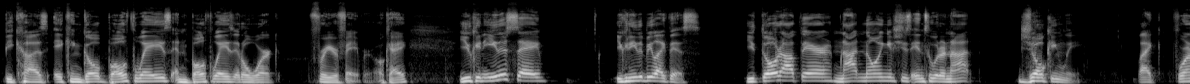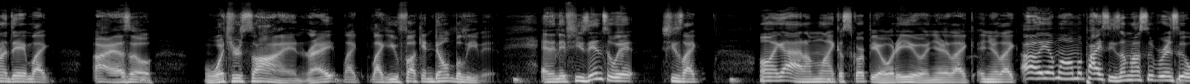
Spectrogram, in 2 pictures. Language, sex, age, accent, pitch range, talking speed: English, male, 20-39, American, 115-170 Hz, 240 wpm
